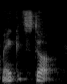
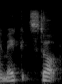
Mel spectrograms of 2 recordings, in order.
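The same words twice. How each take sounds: First: Whispered plea. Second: Said in the usual way. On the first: Retold or imitated. Praying to God to end suffering, fading whisper. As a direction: make it stop, breathed in a fading whisper. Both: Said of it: "every day I would pray".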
